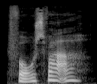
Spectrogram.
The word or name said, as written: FORSVARERE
